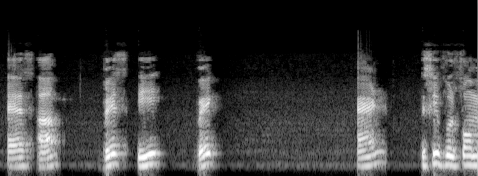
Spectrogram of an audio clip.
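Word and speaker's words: WYSIWYG: Then WYSI, WYG is pronounced as a WIS E WIG and इसकी full form है what you see is what you get.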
